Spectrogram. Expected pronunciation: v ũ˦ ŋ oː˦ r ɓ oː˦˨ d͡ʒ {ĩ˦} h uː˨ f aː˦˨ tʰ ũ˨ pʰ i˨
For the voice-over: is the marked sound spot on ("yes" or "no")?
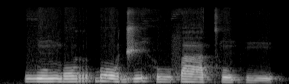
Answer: no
